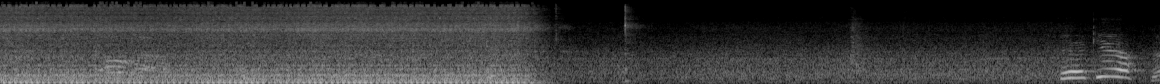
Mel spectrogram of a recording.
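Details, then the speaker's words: 1989 Hoverstar 2+2 hovercraft with BMW engine conversion, first start inside the hull after the front engine mount was redone: steady, even idle with a smooth low hum for about five seconds before shutdown; didn't sound bad at all. "that didn't sound bad at all"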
